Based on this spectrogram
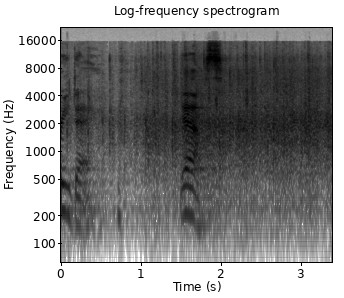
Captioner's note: applause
